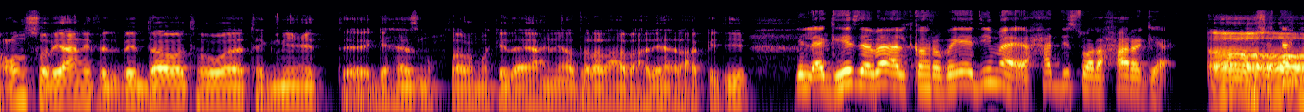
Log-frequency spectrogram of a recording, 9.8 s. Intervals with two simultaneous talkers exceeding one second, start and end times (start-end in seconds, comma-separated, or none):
none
